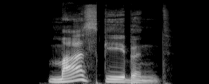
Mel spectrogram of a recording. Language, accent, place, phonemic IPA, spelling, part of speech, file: German, Germany, Berlin, /ˈmaːsˌɡeːbn̩t/, maßgebend, adjective, De-maßgebend.ogg
- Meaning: authoritative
